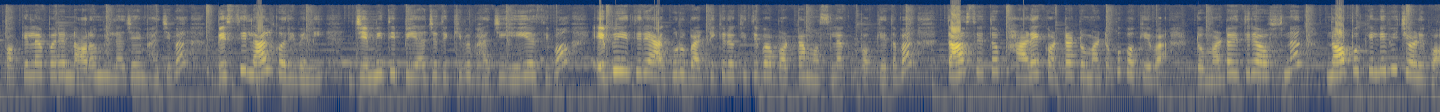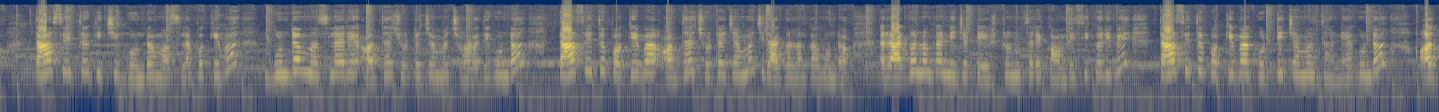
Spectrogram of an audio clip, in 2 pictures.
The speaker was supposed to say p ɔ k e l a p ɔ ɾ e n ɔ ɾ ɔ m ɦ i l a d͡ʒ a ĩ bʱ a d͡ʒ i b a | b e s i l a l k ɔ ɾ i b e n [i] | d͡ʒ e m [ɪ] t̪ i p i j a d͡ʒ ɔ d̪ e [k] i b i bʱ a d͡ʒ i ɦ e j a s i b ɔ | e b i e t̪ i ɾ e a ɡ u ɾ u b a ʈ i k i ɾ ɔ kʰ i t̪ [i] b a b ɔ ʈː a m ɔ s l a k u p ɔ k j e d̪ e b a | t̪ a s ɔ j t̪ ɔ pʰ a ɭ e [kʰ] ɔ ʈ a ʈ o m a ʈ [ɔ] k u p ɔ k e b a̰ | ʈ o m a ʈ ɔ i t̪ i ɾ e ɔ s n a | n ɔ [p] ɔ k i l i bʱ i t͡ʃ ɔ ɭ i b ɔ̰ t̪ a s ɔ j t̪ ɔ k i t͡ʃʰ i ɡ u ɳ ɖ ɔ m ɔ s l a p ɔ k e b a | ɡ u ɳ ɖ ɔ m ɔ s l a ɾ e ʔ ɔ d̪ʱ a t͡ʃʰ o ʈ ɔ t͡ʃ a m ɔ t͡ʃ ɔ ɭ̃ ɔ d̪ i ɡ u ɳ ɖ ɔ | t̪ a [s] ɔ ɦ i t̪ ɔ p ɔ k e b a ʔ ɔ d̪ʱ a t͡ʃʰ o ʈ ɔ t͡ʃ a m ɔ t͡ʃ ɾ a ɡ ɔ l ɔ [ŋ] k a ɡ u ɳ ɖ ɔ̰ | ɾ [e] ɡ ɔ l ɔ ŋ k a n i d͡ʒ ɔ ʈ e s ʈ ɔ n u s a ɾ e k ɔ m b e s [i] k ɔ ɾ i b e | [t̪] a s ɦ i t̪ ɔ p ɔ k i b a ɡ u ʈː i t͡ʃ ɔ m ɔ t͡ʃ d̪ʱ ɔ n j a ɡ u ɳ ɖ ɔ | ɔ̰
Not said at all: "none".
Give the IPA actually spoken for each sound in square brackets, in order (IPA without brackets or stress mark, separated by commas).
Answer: i, i, kʰ, i, k, ɔ, p, s, ŋ, a, i, t̪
